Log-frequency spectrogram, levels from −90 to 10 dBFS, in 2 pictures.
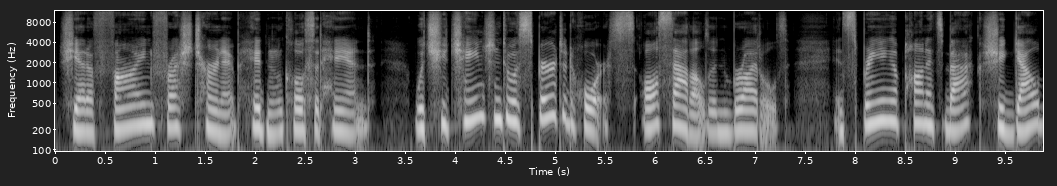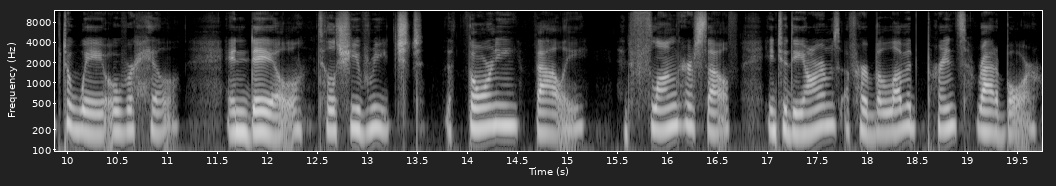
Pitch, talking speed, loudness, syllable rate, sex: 210 Hz, 150 wpm, -18 LUFS, 4.4 syllables/s, female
